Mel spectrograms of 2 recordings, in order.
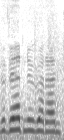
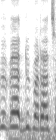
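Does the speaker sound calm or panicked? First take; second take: calm; panicked. First: It is said in a flat, unexcited, calm way. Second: It is said in an alarmed, urgent, panicked way. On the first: The danger does not seem to matter. The speaker calls it wrong. "Und dann" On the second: The danger feels real and frightening. The speaker calls it right. "Das hat sich halt gerade überhaupt nicht so angehört wie, ja, so, oh, scheiße"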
